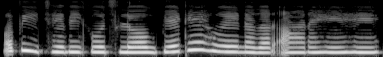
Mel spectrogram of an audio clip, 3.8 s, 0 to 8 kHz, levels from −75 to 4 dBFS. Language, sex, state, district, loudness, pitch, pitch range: Hindi, female, Madhya Pradesh, Bhopal, -11 LUFS, 275 Hz, 265-290 Hz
